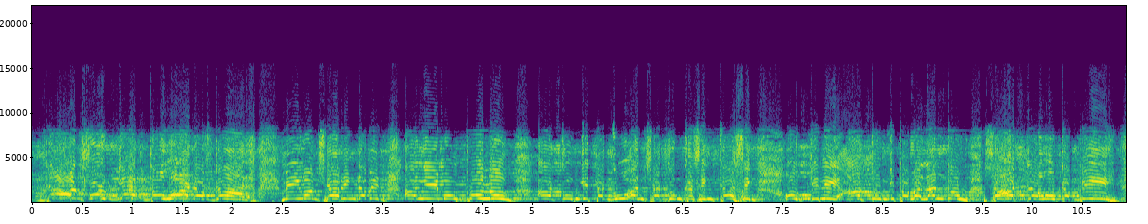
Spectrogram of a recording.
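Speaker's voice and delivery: fervent pulpit reading; preaching at full force. Acted. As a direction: proclaim the scripture to the whole hall. Pastor reads scripture at full force.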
